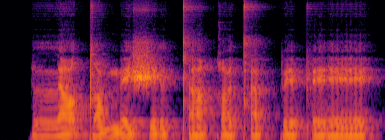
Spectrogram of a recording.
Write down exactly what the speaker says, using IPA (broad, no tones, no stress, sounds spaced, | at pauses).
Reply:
lː a tˤ ʊ m ɛ ʃ ɛ ɾ ʊ tʼ a q ə˞ tʼ a pː ɛ pʼ ɛ ɾ ɛ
